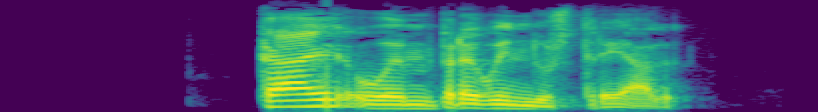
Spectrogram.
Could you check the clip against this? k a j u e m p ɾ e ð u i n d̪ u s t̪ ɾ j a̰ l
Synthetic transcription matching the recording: k a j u e m p ɾ e ɣ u i n d̪ u s t̪ ɾ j a̰ l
